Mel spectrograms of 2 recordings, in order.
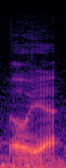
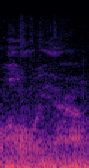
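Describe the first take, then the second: First: Said in the usual way. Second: Whispered. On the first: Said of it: "repeated plain". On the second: Real, not acted. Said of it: "whispered then plain".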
